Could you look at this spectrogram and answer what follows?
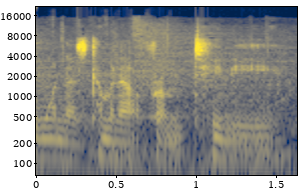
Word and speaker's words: Timi: But I like the one that's coming out from Timmy or Taimai. Timmy Taimai. I want to call him Timmy, like as in Timmy O'Toole. Because the way they spell it is T-I-M-I.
